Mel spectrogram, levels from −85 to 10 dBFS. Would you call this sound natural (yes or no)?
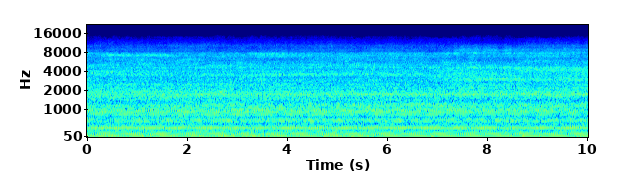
no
